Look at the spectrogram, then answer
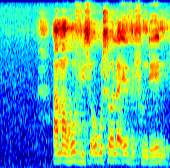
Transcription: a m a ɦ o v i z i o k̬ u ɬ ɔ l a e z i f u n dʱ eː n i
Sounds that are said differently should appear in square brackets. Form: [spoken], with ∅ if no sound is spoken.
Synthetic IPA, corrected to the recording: a m a ɦ o v i [s] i o k̬ u ɬ ɔ l a e z i f u n dʱ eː n i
